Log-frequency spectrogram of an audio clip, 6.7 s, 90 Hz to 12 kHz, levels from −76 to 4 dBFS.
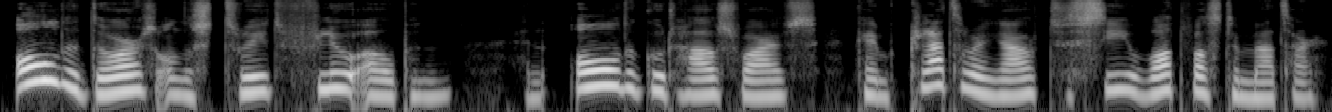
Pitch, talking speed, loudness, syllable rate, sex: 215 Hz, 200 wpm, -18 LUFS, 4.9 syllables/s, female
